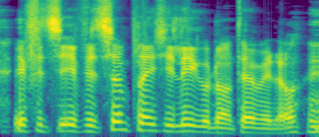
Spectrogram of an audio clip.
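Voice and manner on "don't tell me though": ordinary talk, nothing marked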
